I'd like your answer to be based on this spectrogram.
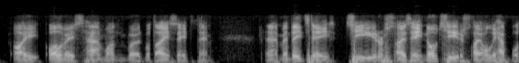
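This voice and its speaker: In a Finnish accent, the speaker goes at a fairly slow pace with ordinary pitch variation and big swings in loudness. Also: man, fairly low pitch for a man. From Finland, Turku. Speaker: podcast co-host, gamer. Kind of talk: casual chat.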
